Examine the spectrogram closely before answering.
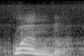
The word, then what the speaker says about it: quando: Quando. Esse QU de quando forma um dígrafo? Não. Por que não forma? Porque o U é pronunciado.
